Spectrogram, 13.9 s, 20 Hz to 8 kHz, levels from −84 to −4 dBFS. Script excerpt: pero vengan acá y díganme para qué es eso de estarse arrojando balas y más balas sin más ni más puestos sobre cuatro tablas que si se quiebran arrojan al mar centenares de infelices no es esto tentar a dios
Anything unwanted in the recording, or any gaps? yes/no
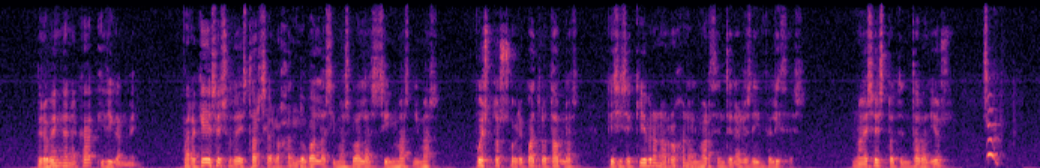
yes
